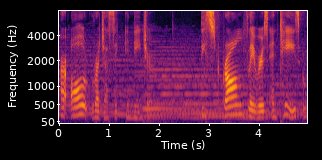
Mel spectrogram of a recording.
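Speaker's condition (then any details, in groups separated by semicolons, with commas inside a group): No condition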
